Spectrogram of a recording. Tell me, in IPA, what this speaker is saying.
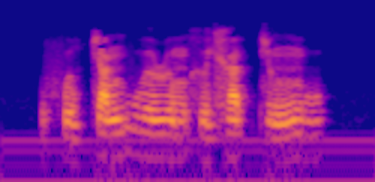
f ə˨˩˦ w c a˧˥ ŋ v u˧ ə̯ ɹ ə˧ m x ə˧˥ j ɣ a˦˥ t̚ c ə˧˥ ŋ m u˦˥ k̚

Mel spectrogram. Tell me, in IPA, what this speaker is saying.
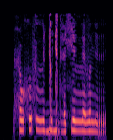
ħ o x ʊ f lː ʏ ɟ ʊ ɟ ʏ dʱ ɛ ç e lː ɛ v ə ŋ ɪ r

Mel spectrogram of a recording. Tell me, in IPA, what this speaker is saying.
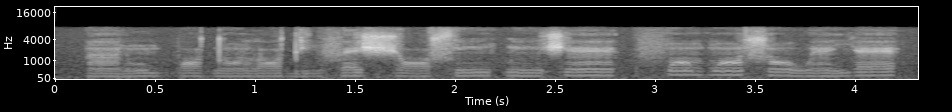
ã˨ ɾ ũ˧ b ɔ˨ d ɔ̃˨ l ɔ˨ d i˨ f ɛ˧ ʃ ɔ˨ s ĩ˧ k͡p ĩ˧ ʃ ɛ̃˦ | f ɔ̃˦ b ɔ̃˦ s ɔ̃˦˨ w ɛ̃˧ j ɛ˦

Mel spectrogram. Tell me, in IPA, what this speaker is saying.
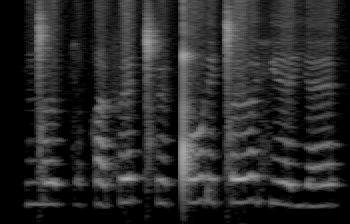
ŋ͡ǀ əː k i̤ q e f ɛ ǀʰ ø ǃ o ɾ e ǀ əː xʲ ɛː j ɛ

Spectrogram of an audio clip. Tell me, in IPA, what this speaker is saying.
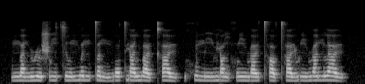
n̪ a˧˥ n ɻ ɻ̩˨˩ ʂ ʊ˥˩ ŋ t͡s ɹ̩˧˥ n̪ w ə˧˥ n t̪ a˨˩ n n̪ w ɔ˥ t̪ j ä˧˥ l w a˨˩ ɪ̯ kʰ a˥˩ ɪ̯ | x u˥˩ n̪ i˧˥ ŋ l j ɑ˨˩ ŋ x ɤ˥˩ ŋ ɻ a˥ ɪ̯ t̪ʰ ɑ˧˥ ʊ̯ t̪ʰ a˧˥ ɪ̯ ɻ ʊ˧˥ ŋ ɻ a˥ n l a˥˩ ɪ̯

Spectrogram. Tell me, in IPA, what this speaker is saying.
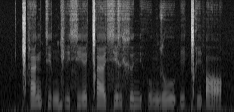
ǁʰ æ ŋ tʲ uː ŋ ɡ j iː sʲ j e ǀ æː sʲ e z xʲ o nʲ u h uː ŋ z uː ʔ i ǀʰ i ʔ ɒː

